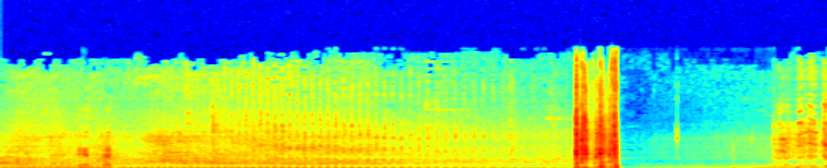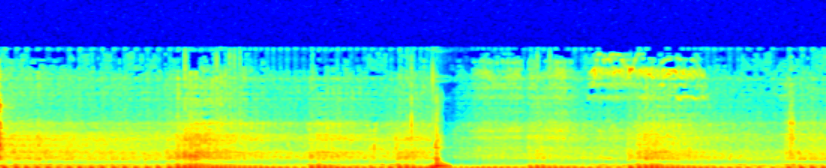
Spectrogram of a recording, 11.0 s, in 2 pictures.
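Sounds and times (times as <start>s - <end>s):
motorcycle engine running: 1.1s - 3.6s, 5.1s - 11.0s.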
